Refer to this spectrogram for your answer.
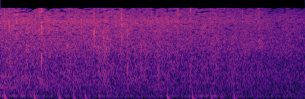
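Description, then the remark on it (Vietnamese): A round of applause from a crowd congratulating the teachers: dense, steady clapping that holds an even loudness for about three seconds, with no voices. “Rồi, một tràng pháo tay nữa để chúc mừng tất cả các thầy, các cô nha.”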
